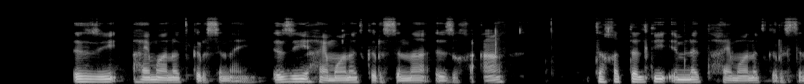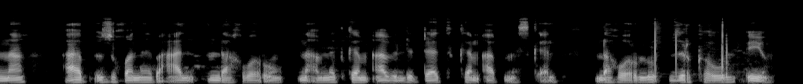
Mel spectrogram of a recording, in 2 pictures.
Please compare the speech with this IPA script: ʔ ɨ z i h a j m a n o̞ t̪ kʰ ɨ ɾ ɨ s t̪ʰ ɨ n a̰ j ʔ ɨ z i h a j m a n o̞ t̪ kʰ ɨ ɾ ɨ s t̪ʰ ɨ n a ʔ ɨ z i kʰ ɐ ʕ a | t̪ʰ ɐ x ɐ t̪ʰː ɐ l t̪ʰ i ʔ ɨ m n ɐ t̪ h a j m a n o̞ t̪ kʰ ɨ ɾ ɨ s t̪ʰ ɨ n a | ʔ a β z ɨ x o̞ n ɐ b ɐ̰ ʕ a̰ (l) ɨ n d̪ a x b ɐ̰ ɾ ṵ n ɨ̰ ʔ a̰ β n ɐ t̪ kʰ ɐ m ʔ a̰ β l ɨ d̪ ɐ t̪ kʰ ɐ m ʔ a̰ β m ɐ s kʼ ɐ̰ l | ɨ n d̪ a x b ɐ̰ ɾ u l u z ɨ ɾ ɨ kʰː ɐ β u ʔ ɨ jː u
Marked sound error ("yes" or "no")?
no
